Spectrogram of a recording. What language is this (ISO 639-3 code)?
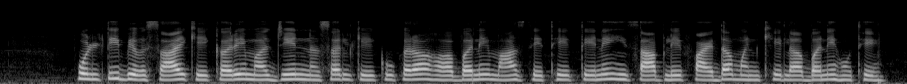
hne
